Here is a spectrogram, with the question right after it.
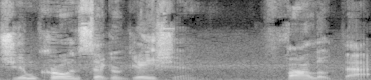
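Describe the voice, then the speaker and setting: A man speaks with an American accent over noticeable background noise. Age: 60s. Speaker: social commentator. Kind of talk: commentary monologue.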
